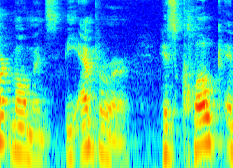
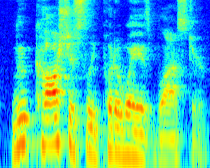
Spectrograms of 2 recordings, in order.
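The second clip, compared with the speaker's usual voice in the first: plain reading voice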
